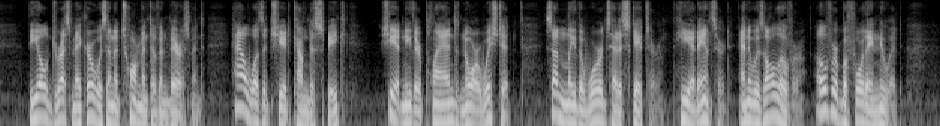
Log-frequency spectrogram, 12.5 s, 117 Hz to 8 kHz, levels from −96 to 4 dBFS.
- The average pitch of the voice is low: Yes, low, 115 Hz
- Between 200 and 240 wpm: Yes, fast, 205 wpm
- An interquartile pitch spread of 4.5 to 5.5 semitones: Yes, average, 5.0 semitones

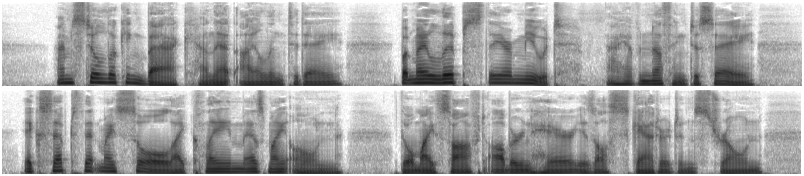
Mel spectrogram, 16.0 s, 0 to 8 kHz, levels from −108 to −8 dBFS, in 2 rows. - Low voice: Yes, very low, 80 Hz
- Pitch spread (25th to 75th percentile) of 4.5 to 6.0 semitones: Yes, average, 5.2 semitones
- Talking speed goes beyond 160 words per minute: No, average, 150 wpm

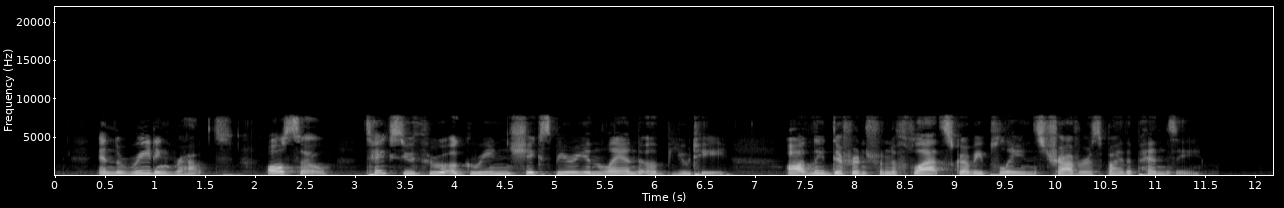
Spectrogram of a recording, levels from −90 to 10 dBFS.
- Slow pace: Yes, slow, 125 wpm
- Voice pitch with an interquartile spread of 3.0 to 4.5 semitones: No, average, 5.0 semitones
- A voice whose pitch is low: No, high, 195 Hz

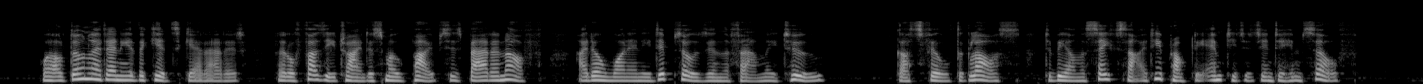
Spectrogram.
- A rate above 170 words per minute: Yes, average, 185 wpm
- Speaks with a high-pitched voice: No, medium, 180 Hz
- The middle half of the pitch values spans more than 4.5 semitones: No, average, 3.1 semitones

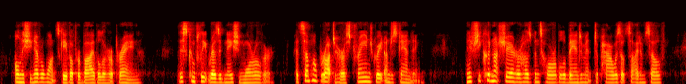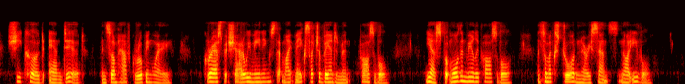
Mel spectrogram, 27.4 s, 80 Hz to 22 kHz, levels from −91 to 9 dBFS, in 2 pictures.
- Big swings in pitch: No, average, 3.6 semitones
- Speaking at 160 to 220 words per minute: No, average, 150 wpm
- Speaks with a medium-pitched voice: Yes, medium, 175 Hz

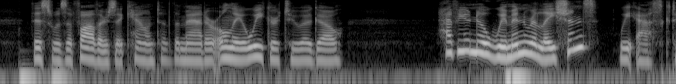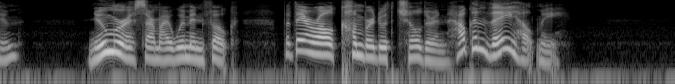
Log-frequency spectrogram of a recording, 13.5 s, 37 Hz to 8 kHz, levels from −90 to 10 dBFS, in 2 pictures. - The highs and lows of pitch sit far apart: Yes, wide, 6.1 semitones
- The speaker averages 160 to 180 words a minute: Yes, average, 170 wpm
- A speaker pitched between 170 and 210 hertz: Yes, high, 190 Hz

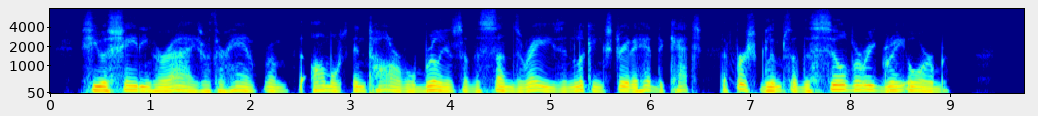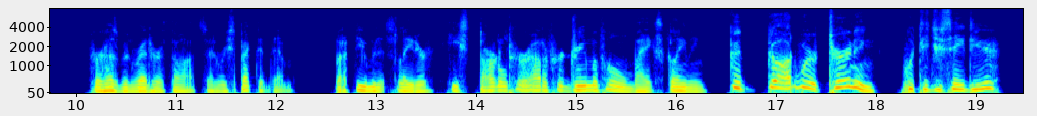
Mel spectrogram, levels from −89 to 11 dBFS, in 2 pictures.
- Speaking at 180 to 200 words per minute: Yes, average, 195 wpm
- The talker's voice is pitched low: Yes, low, 125 Hz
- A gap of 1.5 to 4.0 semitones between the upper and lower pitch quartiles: No, average, 4.7 semitones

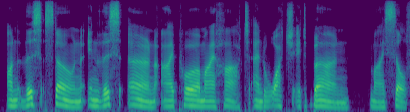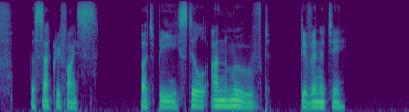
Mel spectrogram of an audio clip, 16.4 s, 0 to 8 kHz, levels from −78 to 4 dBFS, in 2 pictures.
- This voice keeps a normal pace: No, slow, 80 wpm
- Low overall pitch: Yes, low, 100 Hz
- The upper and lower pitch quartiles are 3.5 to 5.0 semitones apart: No, average, 3.0 semitones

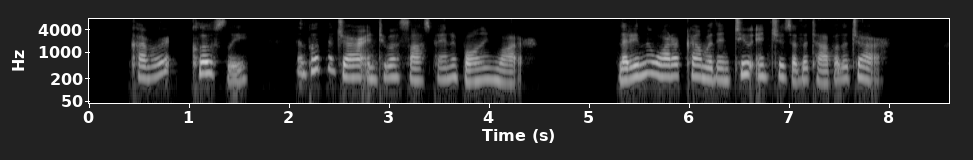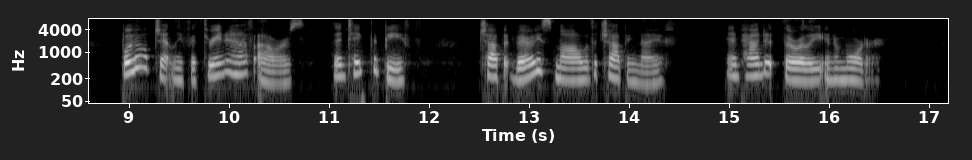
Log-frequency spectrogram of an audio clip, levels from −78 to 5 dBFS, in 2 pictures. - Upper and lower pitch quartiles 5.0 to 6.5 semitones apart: Yes, average, 5.3 semitones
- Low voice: No, high, 215 Hz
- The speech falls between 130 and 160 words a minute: No, average, 180 wpm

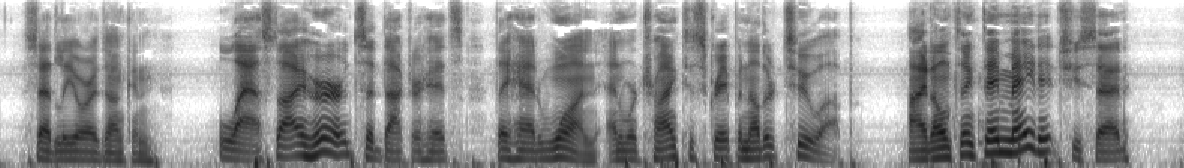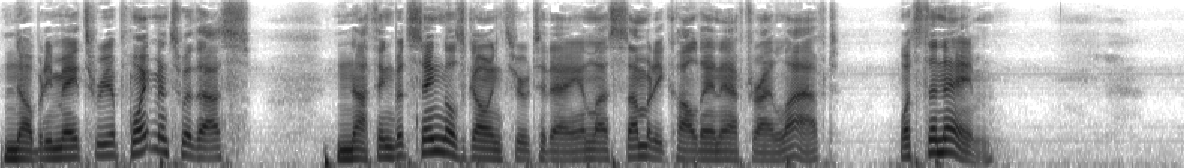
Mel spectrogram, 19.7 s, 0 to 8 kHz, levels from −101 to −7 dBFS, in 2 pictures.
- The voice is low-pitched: Yes, low, 115 Hz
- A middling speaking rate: Yes, average, 150 wpm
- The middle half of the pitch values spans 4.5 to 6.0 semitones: Yes, average, 4.9 semitones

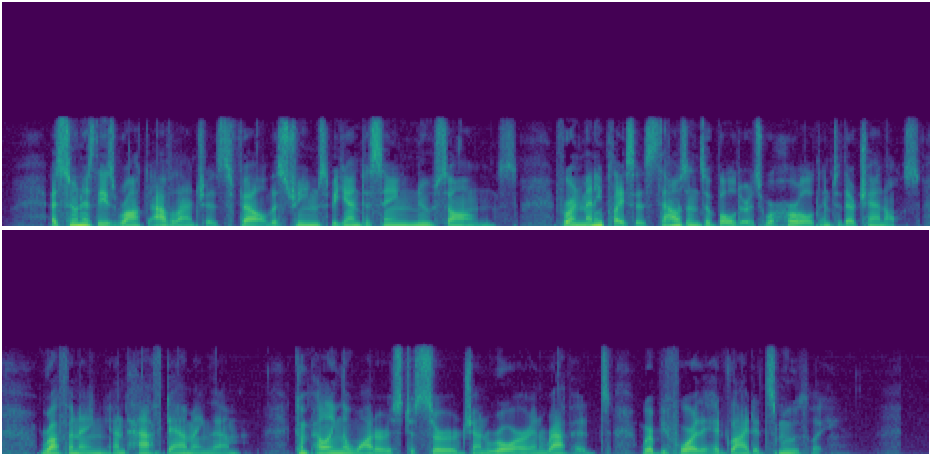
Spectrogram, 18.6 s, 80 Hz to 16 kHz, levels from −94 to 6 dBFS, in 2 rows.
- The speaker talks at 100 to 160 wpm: Yes, average, 145 wpm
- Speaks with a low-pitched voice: Yes, low, 105 Hz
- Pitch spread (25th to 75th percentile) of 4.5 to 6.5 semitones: No, average, 4.0 semitones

